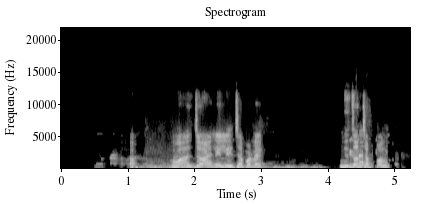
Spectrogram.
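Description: A young girl speaks with animation over an online call.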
